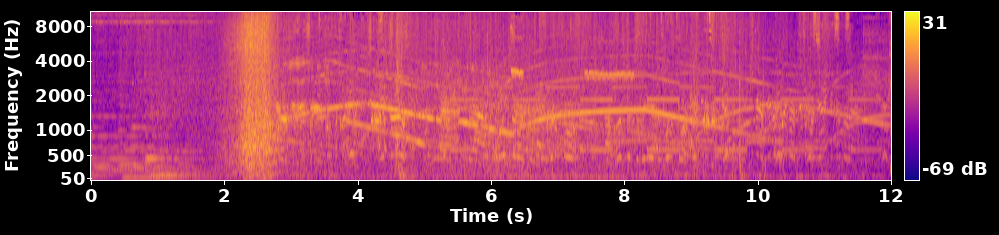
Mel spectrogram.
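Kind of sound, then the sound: vehicle, police car sirens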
